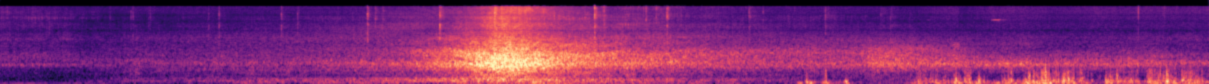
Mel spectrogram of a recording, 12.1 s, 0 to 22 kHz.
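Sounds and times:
bicycle passing with tyre whoosh: 0.1 - 12.0.

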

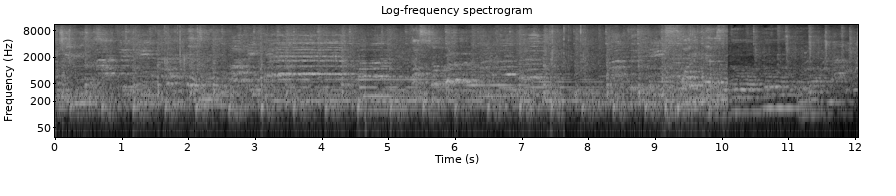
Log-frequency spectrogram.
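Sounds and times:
gospel band playing: 0.0 - 12.0
voices singing together: 0.0 - 12.0.

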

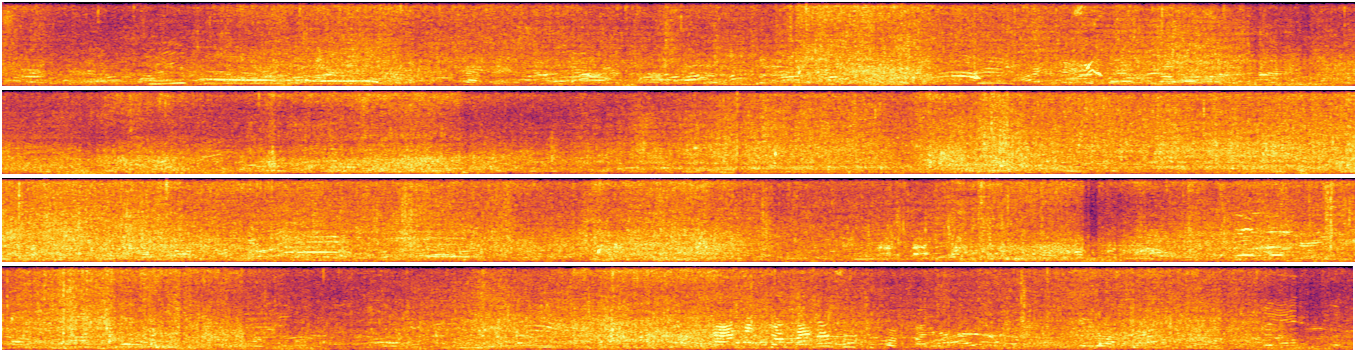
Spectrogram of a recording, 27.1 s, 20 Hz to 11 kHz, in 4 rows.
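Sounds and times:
beach crowd chatter: 0.0 - 27.0
small waves breaking on sand: 0.0 - 27.0
wind on microphone: 0.0 - 27.0.

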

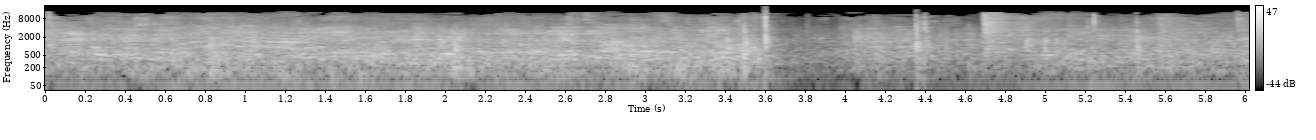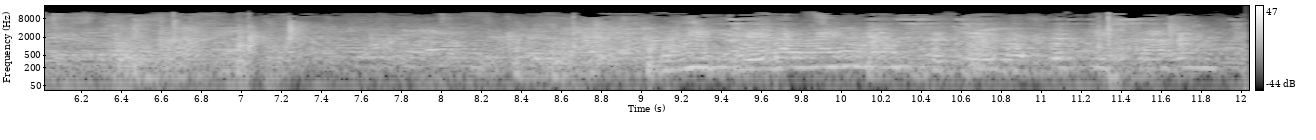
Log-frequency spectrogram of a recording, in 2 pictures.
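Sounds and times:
crowd chatter: 0.0 - 12.0
foosball ball clacks: 2.9 - 9.2.

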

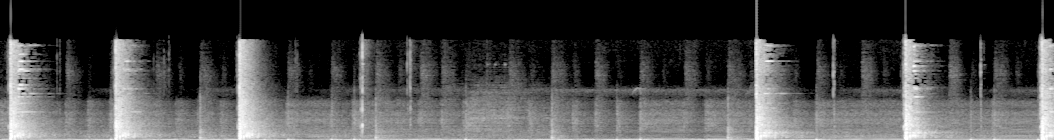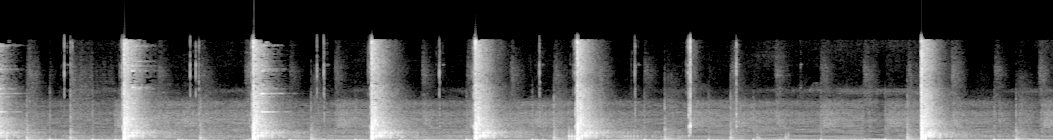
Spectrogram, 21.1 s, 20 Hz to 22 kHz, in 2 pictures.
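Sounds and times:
revolver shots: 0.0 - 4.0, 7.3 - 8.4, 9.0 - 18.5, 19.6 - 20.3
background music: 0.0 - 21.0.

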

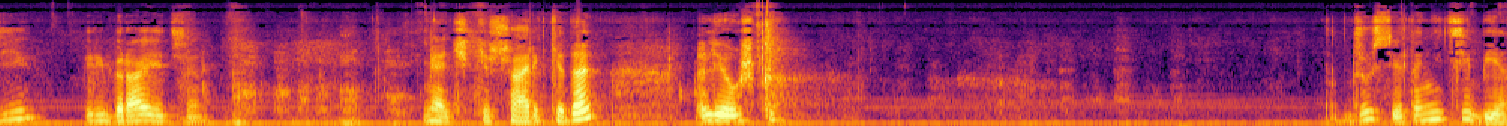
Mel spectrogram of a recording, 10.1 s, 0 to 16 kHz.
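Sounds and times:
low steady hum: 0.0 - 10.0
dog panting: 1.2 - 3.6, 5.8 - 8.8.

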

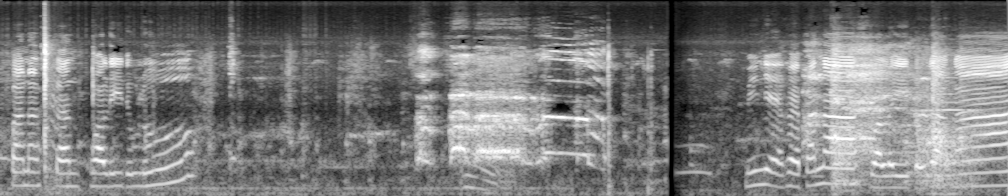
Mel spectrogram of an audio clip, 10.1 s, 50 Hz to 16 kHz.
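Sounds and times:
rooster crowing: 4.1 - 6.4, 8.0 - 10.0.

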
